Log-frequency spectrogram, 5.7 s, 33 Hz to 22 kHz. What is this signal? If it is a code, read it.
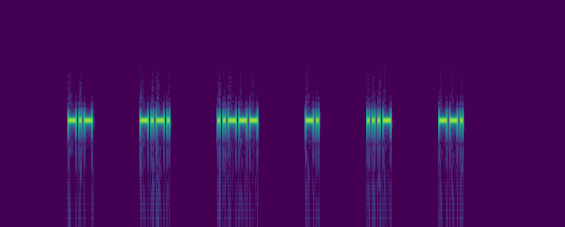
Morse code, heard as a keyed tone, about 46 wpm, 700 Hz. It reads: K C 2 N V G
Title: USA Call Signs - 6 Characters - 6x Character Spacing - 45wpm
